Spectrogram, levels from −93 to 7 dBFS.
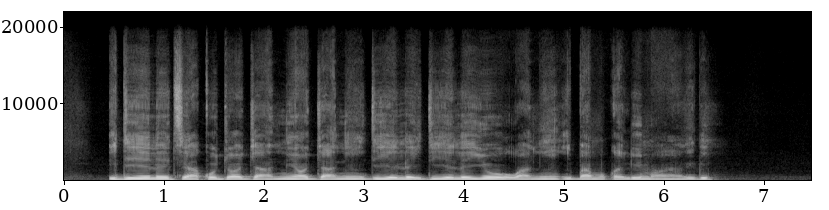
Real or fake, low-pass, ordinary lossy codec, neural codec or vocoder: fake; 19.8 kHz; none; codec, 44.1 kHz, 7.8 kbps, Pupu-Codec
